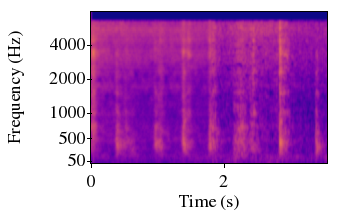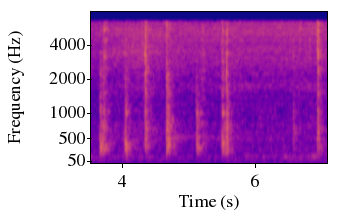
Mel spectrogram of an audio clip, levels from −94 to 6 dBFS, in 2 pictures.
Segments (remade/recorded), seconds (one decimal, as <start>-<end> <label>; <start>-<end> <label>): 0.0-1.8 remade; 1.8-7.1 recorded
